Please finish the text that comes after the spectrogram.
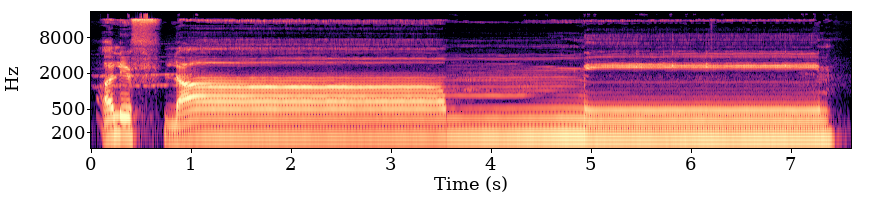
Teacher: اور یہ جو مد ہے اس کو 5 الف کے برابر کھینچا جاتا ہے. یہ الف لام میم نہیں اس طرح پڑھا جاتا. · لام کو میم سے ملائیں گے اور 5 الف کے برابر اس کو کھینچیں گے دونوں کو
